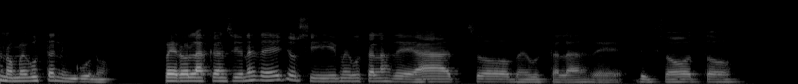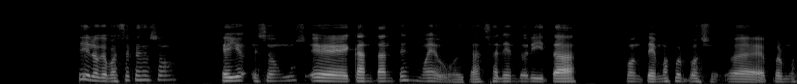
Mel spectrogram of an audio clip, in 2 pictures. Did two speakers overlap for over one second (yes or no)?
no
